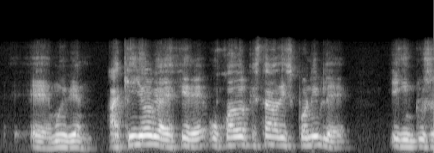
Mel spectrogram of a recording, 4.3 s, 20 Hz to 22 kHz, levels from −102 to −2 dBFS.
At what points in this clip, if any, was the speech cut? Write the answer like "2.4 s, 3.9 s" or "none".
1.0 s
